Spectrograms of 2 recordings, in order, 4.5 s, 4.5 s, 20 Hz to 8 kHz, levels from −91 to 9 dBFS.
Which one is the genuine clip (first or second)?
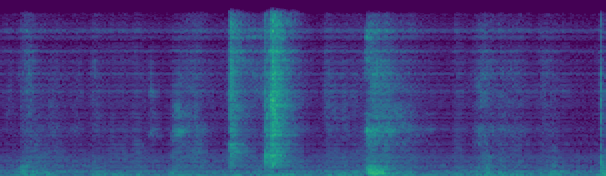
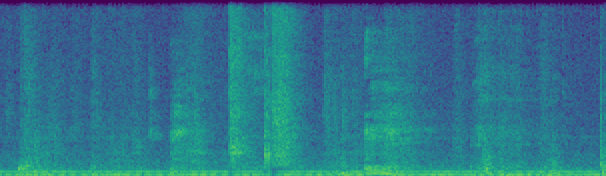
second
